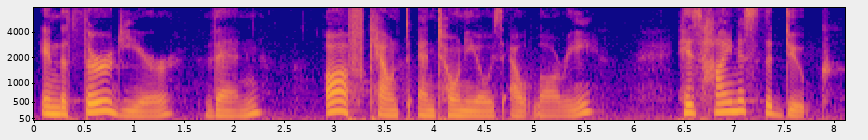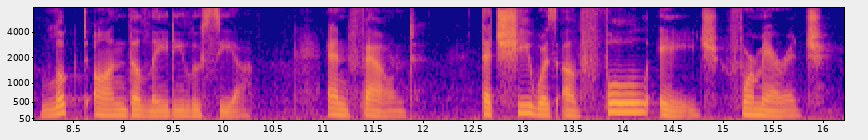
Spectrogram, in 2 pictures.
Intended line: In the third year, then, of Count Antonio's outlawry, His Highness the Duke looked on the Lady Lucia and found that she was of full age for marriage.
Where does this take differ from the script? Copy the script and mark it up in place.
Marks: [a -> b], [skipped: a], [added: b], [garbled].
In the third year, then, [of -> off] Count Antonio's outlawry, His Highness the Duke looked on the Lady Lucia and found that she was of full age for marriage.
